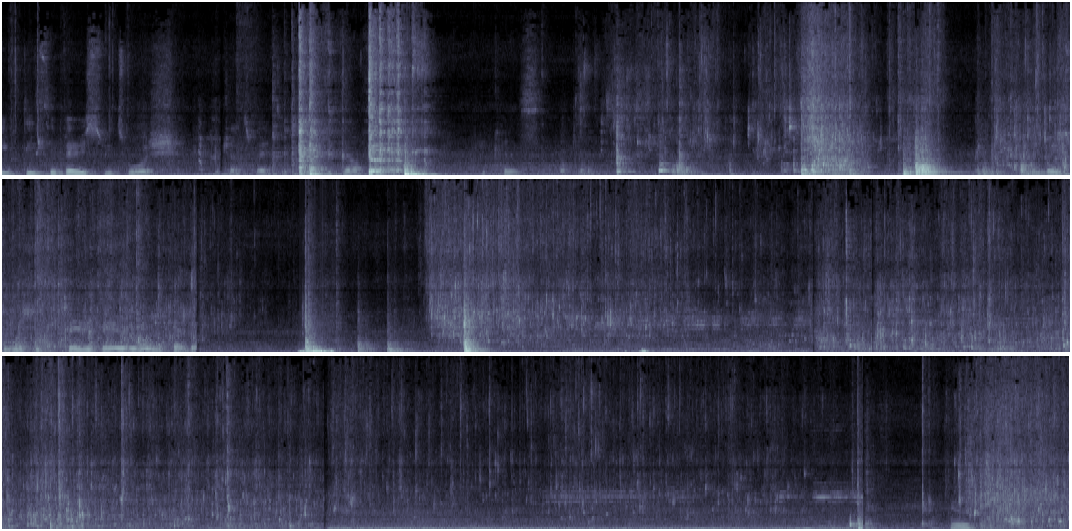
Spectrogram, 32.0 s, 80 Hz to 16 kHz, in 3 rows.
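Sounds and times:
tap water running into bowl: 14.9s - 32.0s.

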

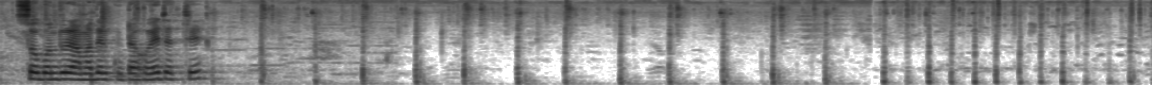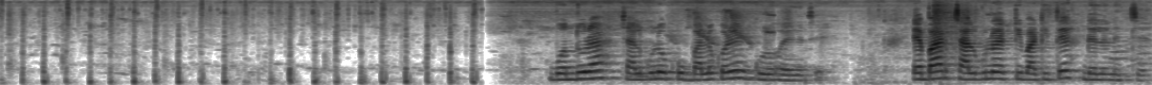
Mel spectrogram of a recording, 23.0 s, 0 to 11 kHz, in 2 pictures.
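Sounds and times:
wooden pestle pounding in mortar: 2.2s - 16.4s.

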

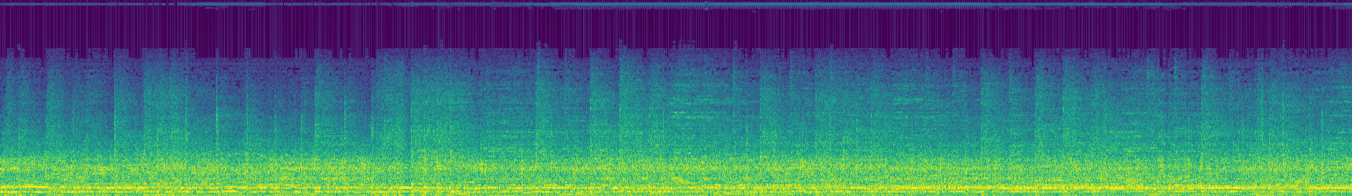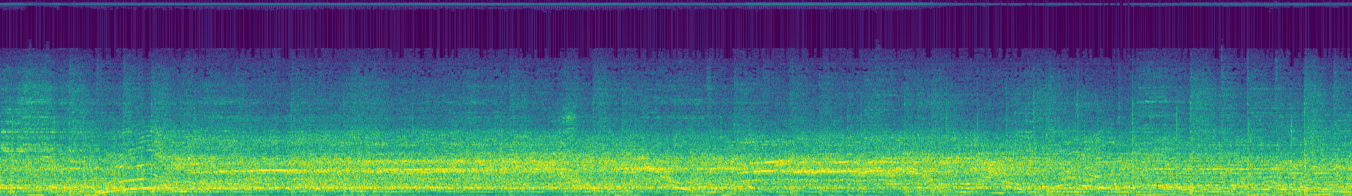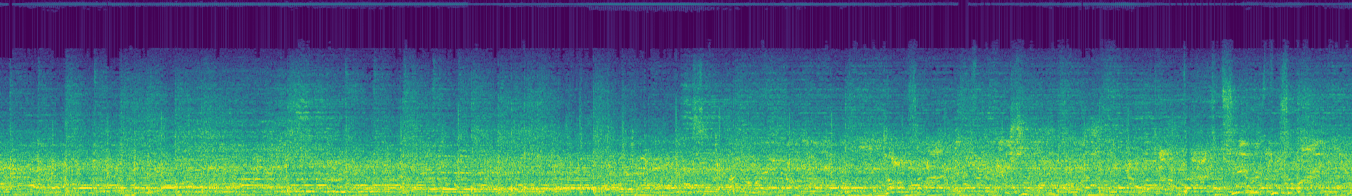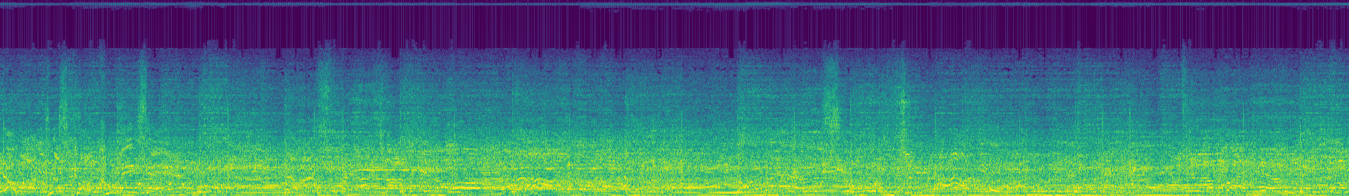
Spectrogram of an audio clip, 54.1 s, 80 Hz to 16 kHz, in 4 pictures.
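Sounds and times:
drums: 0.0s - 54.0s
heavy rock music with electric guitar: 0.0s - 54.0s
person singing: 51.9s - 54.0s.

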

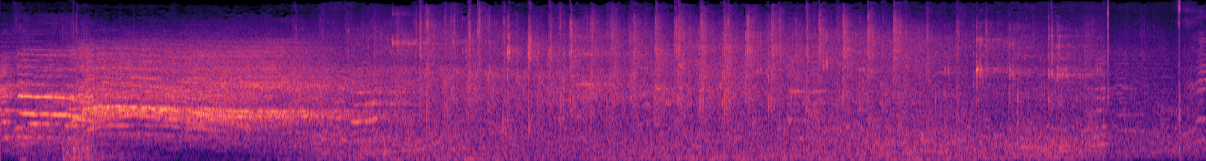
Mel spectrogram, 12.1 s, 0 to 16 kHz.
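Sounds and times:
children running on wooden floor: 2.7s - 11.0s.

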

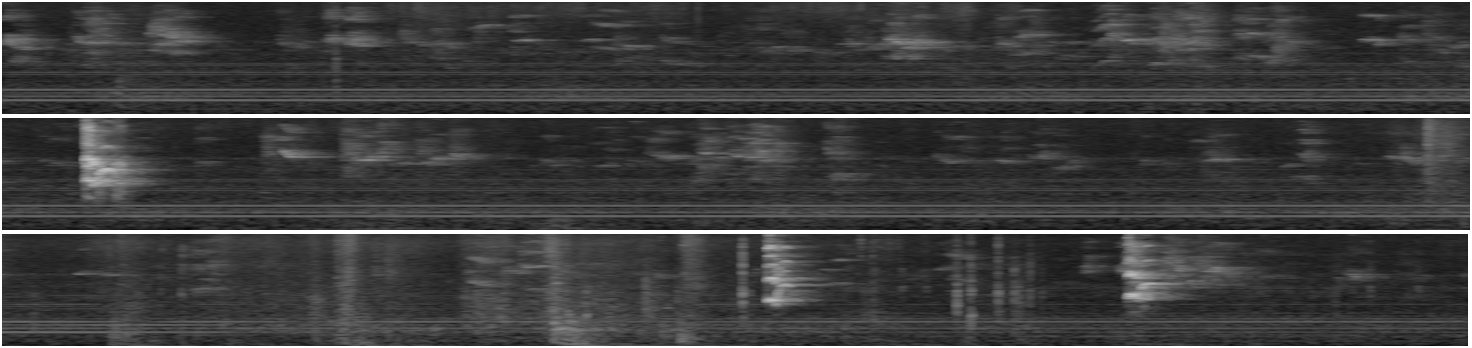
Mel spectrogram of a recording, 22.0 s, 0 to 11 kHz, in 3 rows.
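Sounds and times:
steady low hum: 0.0s - 22.0s
cockatiels chirping: 0.4s - 14.5s, 18.4s - 19.6s, 20.2s - 21.5s.

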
